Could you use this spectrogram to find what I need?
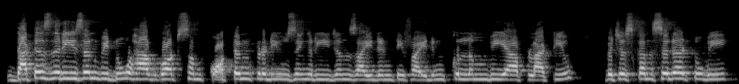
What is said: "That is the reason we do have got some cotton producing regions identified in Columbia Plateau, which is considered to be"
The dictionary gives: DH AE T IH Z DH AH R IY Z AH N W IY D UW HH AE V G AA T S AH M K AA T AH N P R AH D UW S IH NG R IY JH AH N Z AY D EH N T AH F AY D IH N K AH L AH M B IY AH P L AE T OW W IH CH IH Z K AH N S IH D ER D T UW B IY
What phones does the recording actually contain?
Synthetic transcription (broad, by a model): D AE T IH Z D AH R IY Z AH N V IY D UW HH AE V G AA T S AH M K AA T AH N P R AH D UW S IH NG R IY JH AH N Z AY D EH N T AH F AY D IH N K AH L AH M B IY AH P L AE T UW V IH CH IH Z K AH N S IH D ER D T UW B IY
